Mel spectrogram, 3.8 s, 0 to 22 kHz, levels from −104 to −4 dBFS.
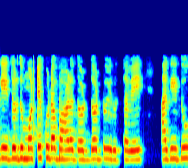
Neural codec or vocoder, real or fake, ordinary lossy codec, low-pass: none; real; none; 5.4 kHz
